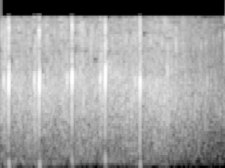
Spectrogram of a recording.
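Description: An audience applauds in a steady wash of clapping, with a few sharper individual claps standing out before the sound gradually softens toward the end.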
